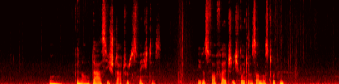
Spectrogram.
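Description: A young woman talks with animation close to a microphone.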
